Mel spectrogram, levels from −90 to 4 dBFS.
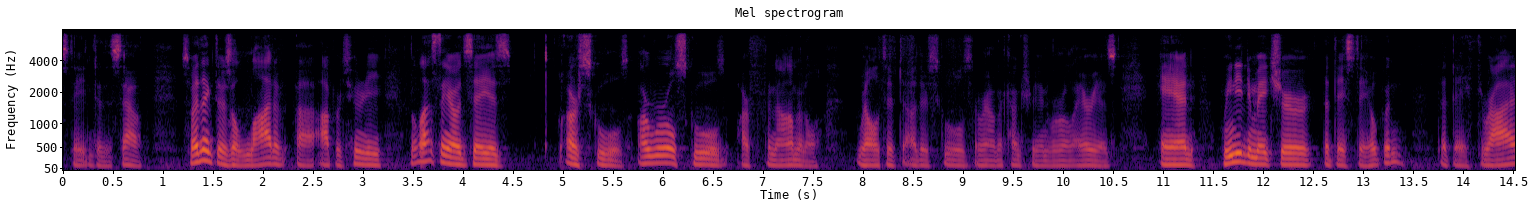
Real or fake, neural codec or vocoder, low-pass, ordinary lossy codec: real; none; 7.2 kHz; AAC, 48 kbps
